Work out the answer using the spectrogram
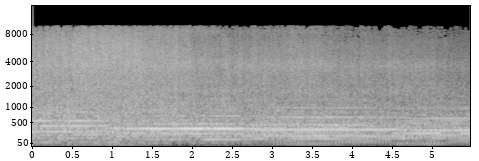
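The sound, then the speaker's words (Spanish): A truck trailer pulls away with its metal ramp still down, scraping across asphalt and throwing sparks. A loud, continuous grinding roar runs over a steady engine hum, with no speech. “De pronto el tráiler arranca sin recoger la rampa, lo que provoca que al contacto del metal con el asfalto salten chispas.”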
